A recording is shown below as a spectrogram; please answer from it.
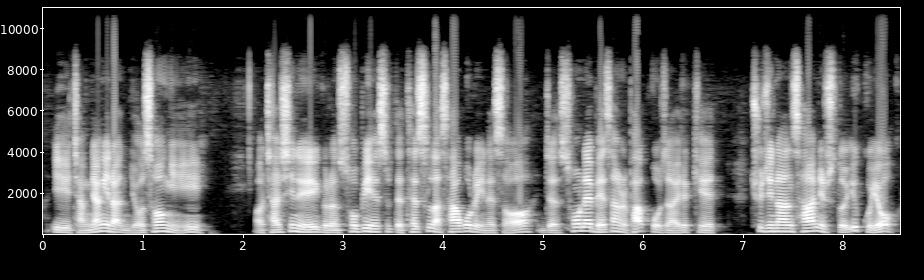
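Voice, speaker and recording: A man's voice: medium pitch, darkish tone. Man commenting on the news, restarting often. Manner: thinking aloud, with restarts and filler sounds.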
